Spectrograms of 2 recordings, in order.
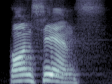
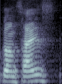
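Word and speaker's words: conscience: कॉन्शियंस, बहुत से लोग कॉन्साइंस कहते हैं, वो गलत कहते हैं।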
